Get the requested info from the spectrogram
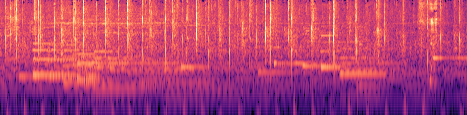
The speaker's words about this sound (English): Let's give Him a hand clap of praise. Let's really clap like He actually deserves it.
